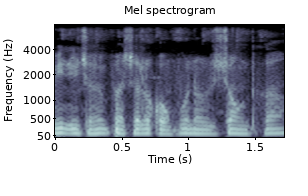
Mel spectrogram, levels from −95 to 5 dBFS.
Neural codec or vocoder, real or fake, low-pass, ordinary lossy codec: none; real; 7.2 kHz; none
